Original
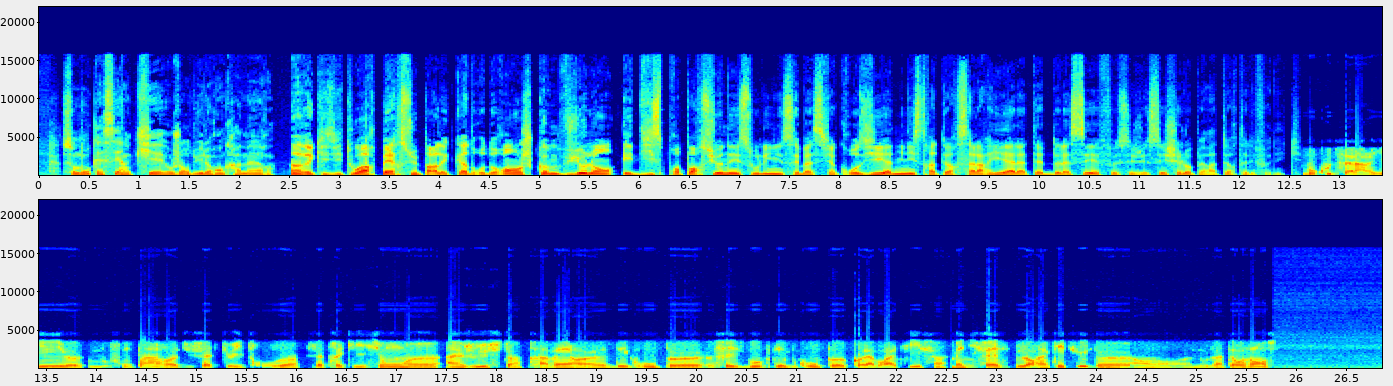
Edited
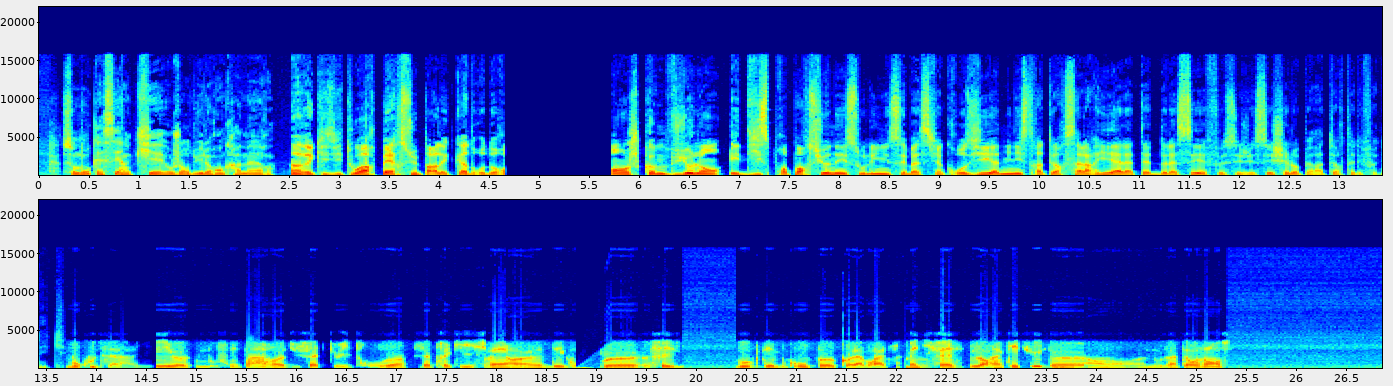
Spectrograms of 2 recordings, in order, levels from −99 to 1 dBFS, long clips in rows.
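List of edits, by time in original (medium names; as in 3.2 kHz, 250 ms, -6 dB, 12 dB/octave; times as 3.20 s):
4.65 s: insert silence 1.07 s
12.67–13.52 s: studio fade out
15.13–15.70 s: fade in linear, from -13.5 dB
16.81–18.52 s: delete
19.42 s: tape start 0.36 s
20.50 s: insert room tone 0.53 s
22.11–22.46 s: delete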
